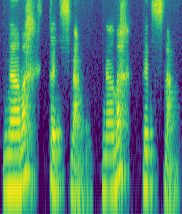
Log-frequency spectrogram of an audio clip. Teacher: So in this section, notice that there's a visarga in Namah Kritsna. So the way we pronounce this visarga is like a sound, like a hard or heavy breathing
